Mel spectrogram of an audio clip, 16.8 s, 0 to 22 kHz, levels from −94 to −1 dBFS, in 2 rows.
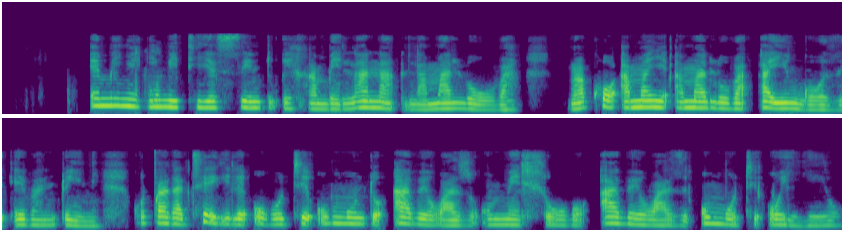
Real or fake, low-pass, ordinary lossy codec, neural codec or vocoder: real; 7.2 kHz; AAC, 48 kbps; none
